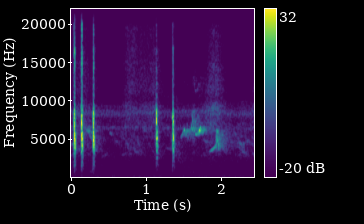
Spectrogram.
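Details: Tree sparrow masteran recording: three quick loud chirps, a pause, two more single chirps, then faint soft warbled notes in the background.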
